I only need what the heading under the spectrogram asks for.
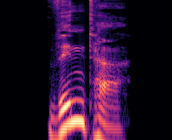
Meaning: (noun) winter; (proper noun) a surname
- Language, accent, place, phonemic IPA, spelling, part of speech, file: German, Germany, Berlin, /ˈvɪntɐ/, Winter, noun / proper noun, De-Winter2.ogg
